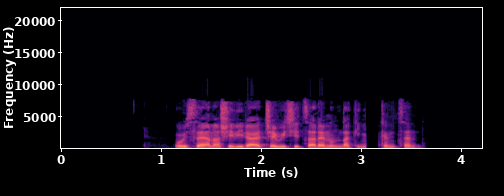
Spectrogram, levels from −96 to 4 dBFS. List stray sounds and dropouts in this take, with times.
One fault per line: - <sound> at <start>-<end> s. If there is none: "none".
- dropout at 3.0-3.2 s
